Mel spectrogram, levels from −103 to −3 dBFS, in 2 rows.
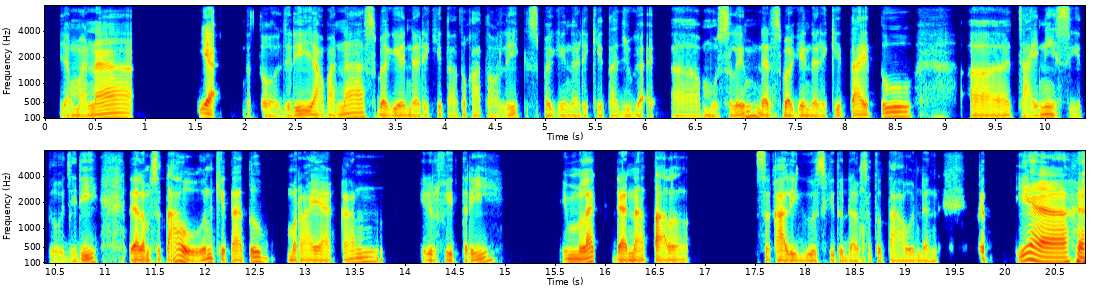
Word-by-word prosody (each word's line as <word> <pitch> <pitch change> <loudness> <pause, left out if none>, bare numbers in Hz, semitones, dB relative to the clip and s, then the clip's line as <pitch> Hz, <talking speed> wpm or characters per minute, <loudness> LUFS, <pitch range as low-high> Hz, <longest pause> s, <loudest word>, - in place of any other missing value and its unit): Yang 85 -1 -5
mana 95 +8 +2 0.7
iya, - - +7 0.3
betul 75 -2 -7
jadi 90 +4 +1
yang 85 - -3
mana 100 +8 -1
sebagian 80 -6 -1
dari 75 - -4
kita - - -10
itu - - -8
katolik, - - -7
sebagian 75 +1 -6
dari 75 -2 -7
kita 75 -1 -9
juga, 80 0 -5
eee, 75 -1 -9
muslim 80 - -2
dan 80 -9 0
sebagian 80 +1 -1
dari 75 -1 -4
kita 80 +3 -2
itu, 125 +6 +1 0.6
eee, 80 0 -1
Chinese 80 +3 -2
gitu 75 - -11
jadi 90 +10 -1 0.3
dalam 85 -1 +7
setahun 80 +7 +4
kita, 85 -5 0
tuh, 115 +5 +2 0.2
merayakan 85 +8 0 0.4
Idul 80 -1 -2
Fitri, 90 - -2 0.6
Imlek 100 0 +5
dan 85 0 +5
Natal, 85 +1 +1 0.7
sekaligus 80 -2 +1
gitu - - -3
dalam - - -3
1 - - -5
tahun 75 +1 -3
dan 70 - -4 0.4
ket - - -1 0.3
iya, 125 -7 +9
85 Hz, 130 wpm, -27 LUFS, 80-100 Hz, 0.7 s, iya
